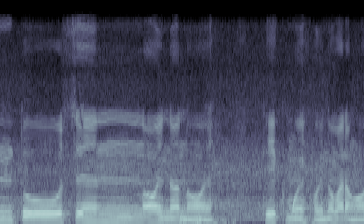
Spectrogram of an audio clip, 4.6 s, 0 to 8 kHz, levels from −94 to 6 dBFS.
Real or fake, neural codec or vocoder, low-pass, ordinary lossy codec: real; none; 7.2 kHz; none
